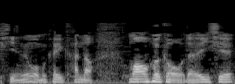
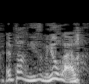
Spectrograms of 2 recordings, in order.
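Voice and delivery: high, laughing mock surprise; 9 semitones higher, 5 dB louder, much faster than usual. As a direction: laugh through the quote. Acted quote of surprised son.

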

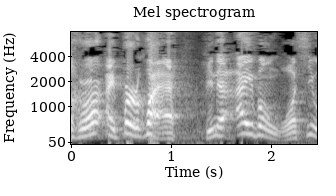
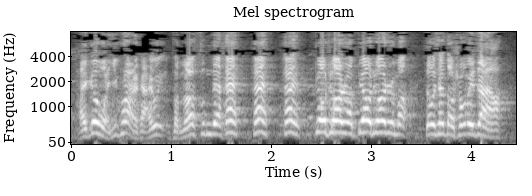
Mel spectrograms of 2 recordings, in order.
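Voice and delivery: high-pitched mock challenge to another driver; cocky road racer; 6 semitones higher, faster than usual. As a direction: taunt the car alongside. Acting a driver challenged to race. (高声挑衅旁边的司机)

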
